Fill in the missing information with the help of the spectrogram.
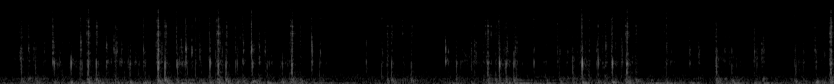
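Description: A Razer Huntsman Mini compact 60% mechanical keyboard with a white plastic case, white plastic keycaps, lubed silent switches and RGB backlight is typed on continuously with the fingertips of both hands. Dense, quick, muted key clicks and soft thocks run throughout with a low body and short, dry decay, in irregular bursts and brief pauses.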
